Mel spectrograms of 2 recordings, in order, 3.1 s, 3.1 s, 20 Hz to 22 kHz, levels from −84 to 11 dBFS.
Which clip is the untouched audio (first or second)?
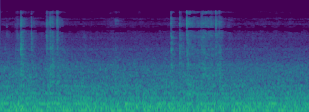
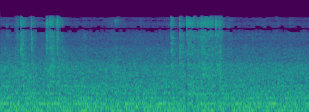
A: second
